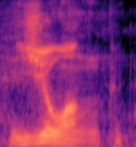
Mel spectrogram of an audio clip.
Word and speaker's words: João: Joao. It's Portuguese for John. For John. How do you pronounce it in English? It's João. I'm not gonna.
